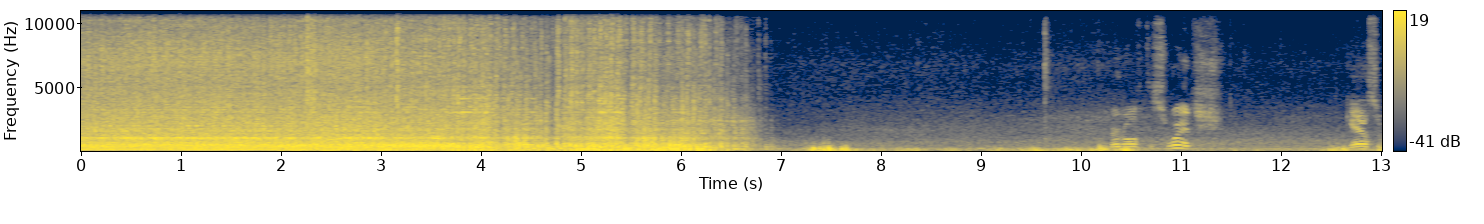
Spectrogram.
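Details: PowerSmart 24" snowblower in its ninth season, first start for 2024–25 winter, left running to burn off fuel; small single-cylinder engine buzzes steadily and evenly for six seconds then shuts down, no misses or knocking, healthy.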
